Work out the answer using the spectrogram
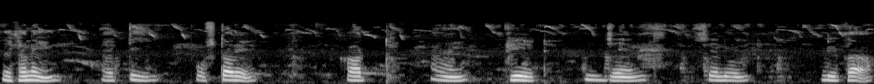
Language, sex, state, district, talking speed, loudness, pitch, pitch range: Bengali, male, West Bengal, Malda, 60 wpm, -17 LUFS, 190 Hz, 180-205 Hz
